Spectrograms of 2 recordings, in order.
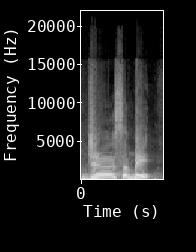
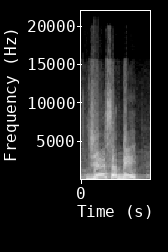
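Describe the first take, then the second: No difference in how they are said.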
